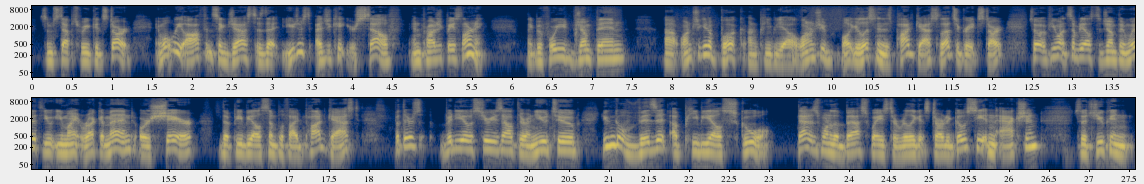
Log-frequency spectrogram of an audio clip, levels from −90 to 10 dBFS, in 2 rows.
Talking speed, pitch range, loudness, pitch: 225 wpm, 125-190 Hz, -14 LUFS, 155 Hz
